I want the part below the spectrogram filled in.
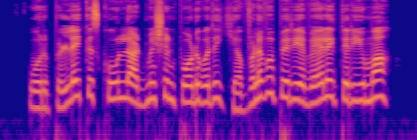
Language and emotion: Tamil, sad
